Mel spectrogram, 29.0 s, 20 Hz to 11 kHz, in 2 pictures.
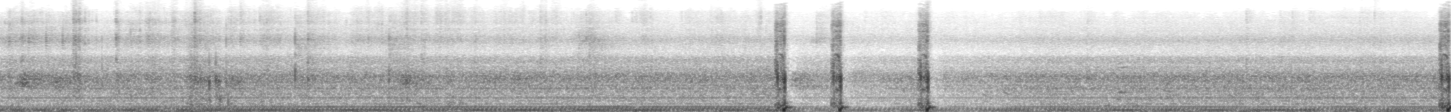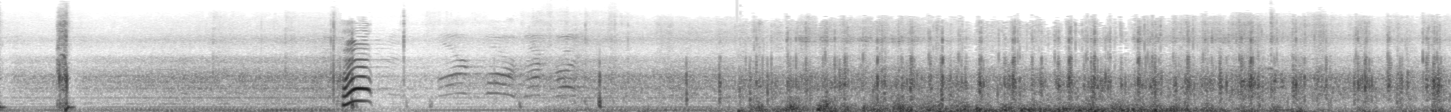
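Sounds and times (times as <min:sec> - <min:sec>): steady low hum: 0:00.0 - 0:29.0
airsoft gun shots: 0:07.8 - 0:08.5, 0:09.2 - 0:09.4, 0:14.4 - 0:15.3.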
